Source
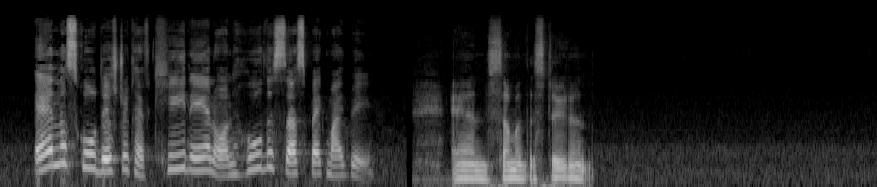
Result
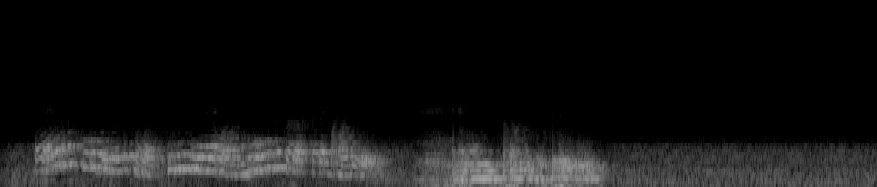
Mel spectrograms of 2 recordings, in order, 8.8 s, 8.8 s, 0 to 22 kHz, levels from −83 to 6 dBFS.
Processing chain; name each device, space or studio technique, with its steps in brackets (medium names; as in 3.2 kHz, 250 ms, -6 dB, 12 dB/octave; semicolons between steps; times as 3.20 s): Bessel low-pass 1.9 kHz; treble shelf 3.4 kHz -8.5 dB; television next door (compression 4:1, threshold -40 dBFS, peak gain reduction 19 dB; low-pass 520 Hz 12 dB/octave; reverberation RT60 0.55 s, pre-delay 60 ms, DRR -5 dB); band-passed feedback delay 69 ms, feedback 75%, band-pass 980 Hz, level -15 dB; trim -1.5 dB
